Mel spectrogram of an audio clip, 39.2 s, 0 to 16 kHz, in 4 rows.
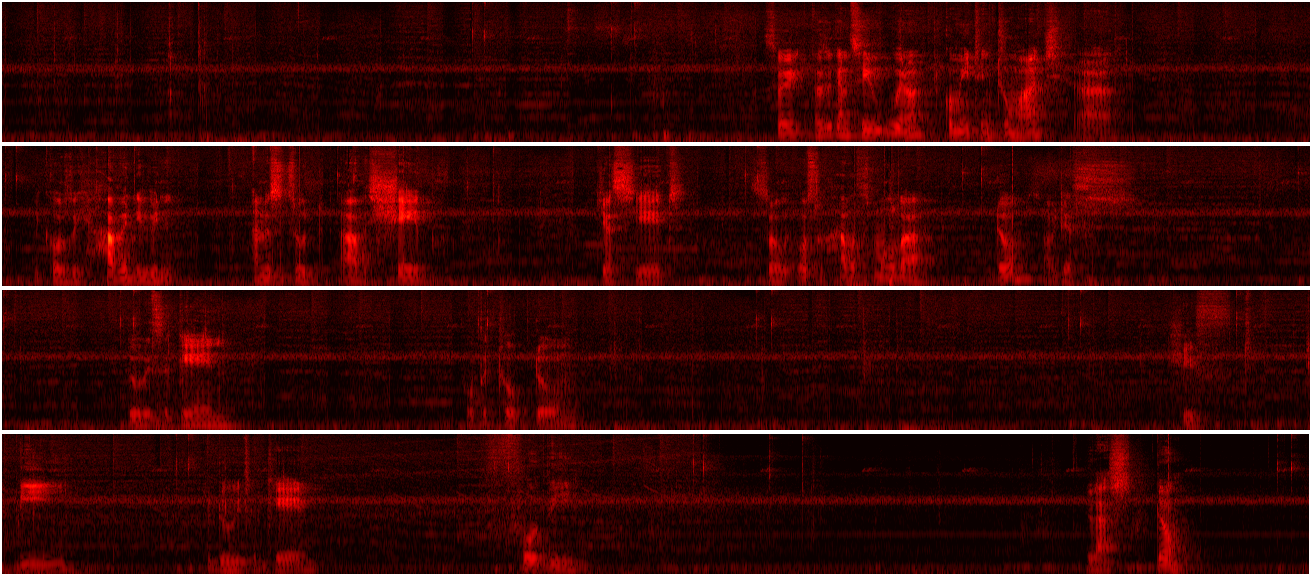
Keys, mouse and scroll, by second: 1.5 g, 4.5-6.7 right drag, 6.7 w, 8.4 s, 11.1-11.6 scroll up 2, 12.0 s, 14.3 scroll down 2, 15.4 shift+click, 16.8 shift+d, 17.8 s, 19.8 s, 23.9 s, 26.1 g, 28.2 shift+s, 29.4 shift+d, 31.1 s, 33.5 scroll down 3, 33.7 `, 34.6 click, 36.3 ctrl+s.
